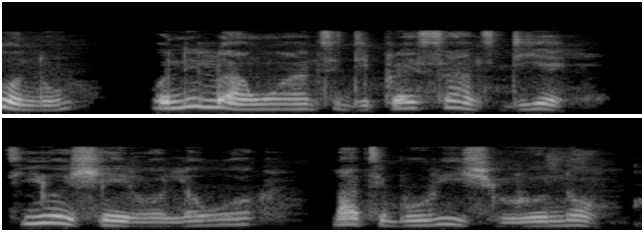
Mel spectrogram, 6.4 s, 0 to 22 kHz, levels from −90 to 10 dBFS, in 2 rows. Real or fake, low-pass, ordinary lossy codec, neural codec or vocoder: real; none; none; none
